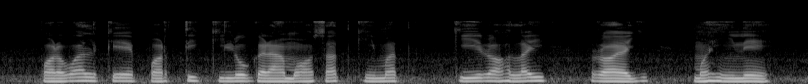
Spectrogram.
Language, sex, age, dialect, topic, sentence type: Magahi, male, 18-24, Western, agriculture, question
